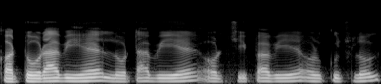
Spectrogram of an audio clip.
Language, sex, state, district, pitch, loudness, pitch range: Hindi, male, Bihar, Patna, 150 Hz, -16 LUFS, 145-155 Hz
